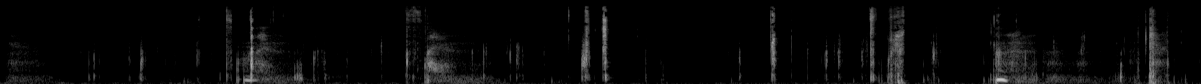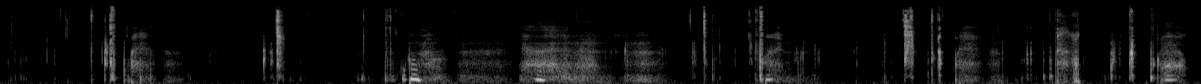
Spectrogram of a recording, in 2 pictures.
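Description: Licking sounds with saliva: many faint, wet smacks and clicks in irregular clusters, separated by brief pauses.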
